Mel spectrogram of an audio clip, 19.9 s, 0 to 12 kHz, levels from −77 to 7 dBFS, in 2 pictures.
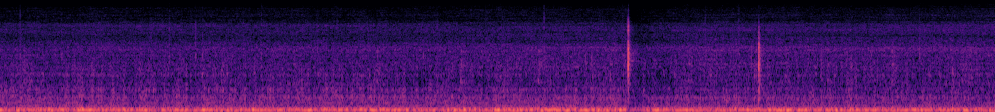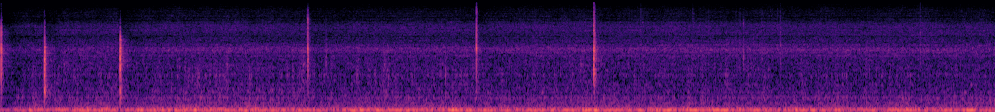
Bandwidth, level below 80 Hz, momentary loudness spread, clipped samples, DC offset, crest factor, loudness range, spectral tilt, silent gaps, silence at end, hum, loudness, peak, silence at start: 11 kHz; -30 dBFS; 6 LU; under 0.1%; 0.2%; 26 dB; 2 LU; -5 dB/octave; none; 0 s; none; -28 LUFS; 0 dBFS; 0 s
